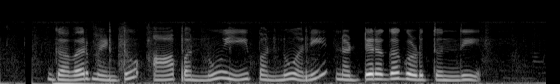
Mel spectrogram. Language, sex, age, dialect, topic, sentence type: Telugu, female, 56-60, Utterandhra, banking, statement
